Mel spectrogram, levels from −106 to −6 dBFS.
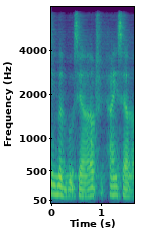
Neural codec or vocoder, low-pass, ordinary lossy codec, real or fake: codec, 16 kHz, 0.2 kbps, FocalCodec; 7.2 kHz; none; fake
